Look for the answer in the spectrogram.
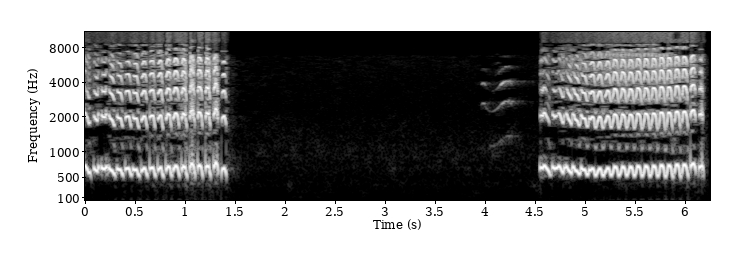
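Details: Male tawny owl by and in its nest box, female also audible: two loud, rapid, wavering trills separated by three seconds of quiet, with a faint high squeak in the gap.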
